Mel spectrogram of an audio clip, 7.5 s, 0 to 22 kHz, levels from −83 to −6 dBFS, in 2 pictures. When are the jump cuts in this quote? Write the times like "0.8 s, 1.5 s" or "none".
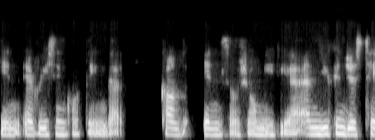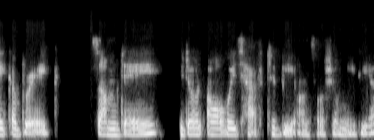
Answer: none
